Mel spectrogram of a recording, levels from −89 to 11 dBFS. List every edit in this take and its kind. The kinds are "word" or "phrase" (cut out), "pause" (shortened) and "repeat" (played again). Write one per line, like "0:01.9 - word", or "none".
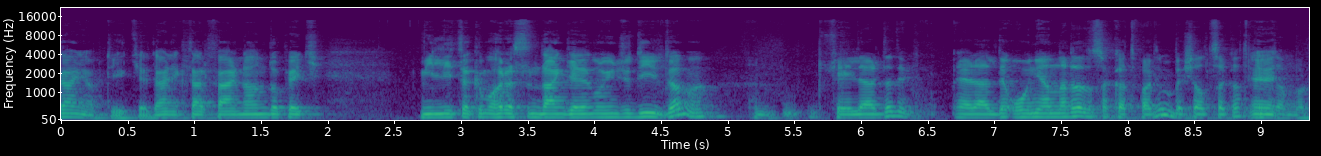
none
